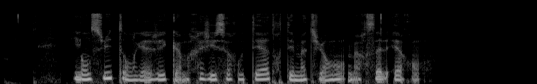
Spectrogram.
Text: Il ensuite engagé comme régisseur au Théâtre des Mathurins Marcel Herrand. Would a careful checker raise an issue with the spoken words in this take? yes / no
no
